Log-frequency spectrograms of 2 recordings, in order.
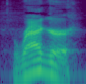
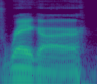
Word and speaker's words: Rhaegar: and comes across a record of regards annulment rag er rag are Hagar's annulment I love in the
